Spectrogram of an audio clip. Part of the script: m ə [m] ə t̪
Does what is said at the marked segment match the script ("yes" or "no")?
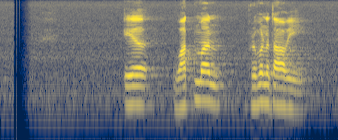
no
